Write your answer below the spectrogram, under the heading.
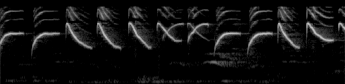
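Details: Canary delivering a steady series of loud swooping whistles, some rising and some falling, about three per second, with no trills.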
